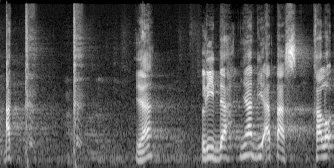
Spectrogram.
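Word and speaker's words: ت: tadi ini ba sekarang Ta bacanya ahah at ya bunyinya th Ya bukan jangan ditambah S nah at ya lidahnya di atas kalau S lidahnya dig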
